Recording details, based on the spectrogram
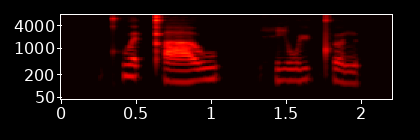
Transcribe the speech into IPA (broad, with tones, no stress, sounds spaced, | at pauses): kʷʰ ɛː˥ k̚ pʰ aː˨˥ w | h iː˨ w yː˥ k̚ pʰ ɵ˨˩ n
